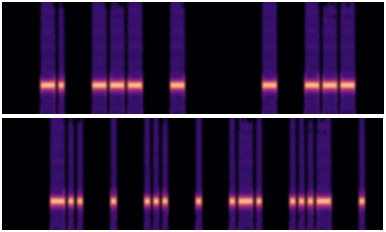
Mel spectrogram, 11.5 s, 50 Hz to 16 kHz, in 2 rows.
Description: Morse code, heard as a keyed tone, about 18 wpm, spaced as for 12 wpm, 1000 Hz. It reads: NOT TO DESERVE
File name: qotdfiles / 12wpm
